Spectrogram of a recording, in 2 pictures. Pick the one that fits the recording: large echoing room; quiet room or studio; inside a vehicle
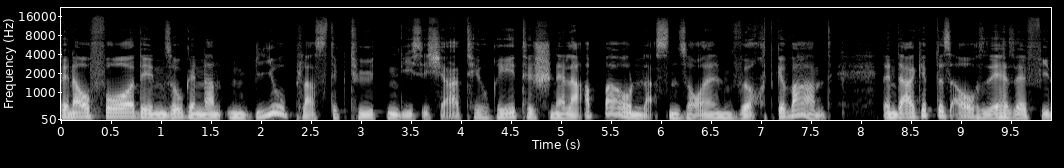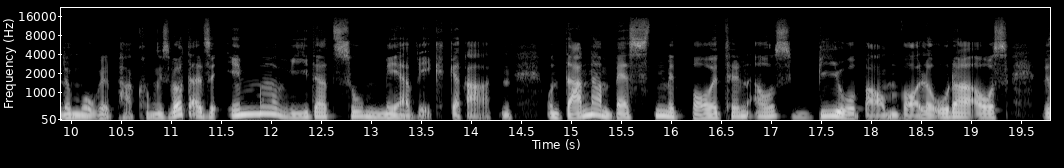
quiet room or studio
